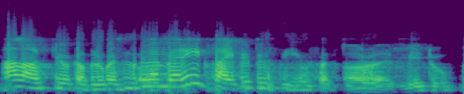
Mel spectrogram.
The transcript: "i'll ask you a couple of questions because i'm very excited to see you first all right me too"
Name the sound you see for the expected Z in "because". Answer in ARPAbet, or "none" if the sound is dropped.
none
